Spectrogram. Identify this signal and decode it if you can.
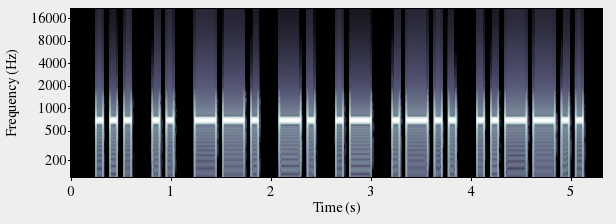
Morse code, heard as a keyed tone, about 17 wpm, 700 Hz. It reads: SIGNAL?
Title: Sentences from Top 1400 Words 17wpm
